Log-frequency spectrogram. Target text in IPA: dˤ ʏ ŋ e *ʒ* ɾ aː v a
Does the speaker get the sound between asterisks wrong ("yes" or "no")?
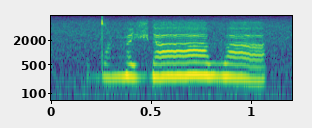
no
